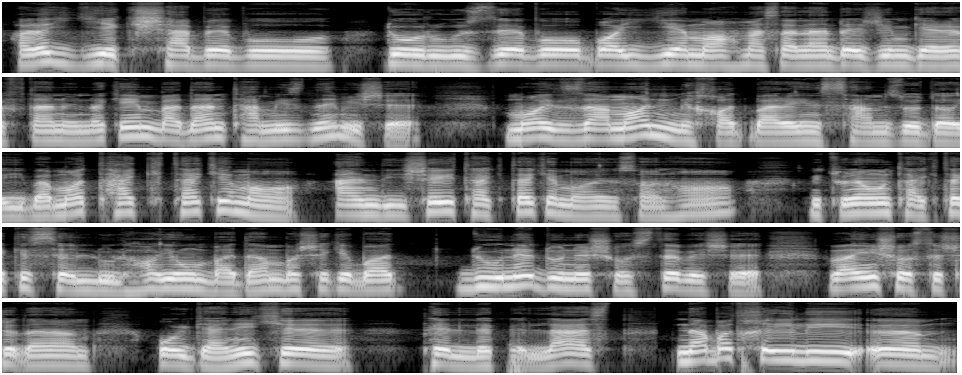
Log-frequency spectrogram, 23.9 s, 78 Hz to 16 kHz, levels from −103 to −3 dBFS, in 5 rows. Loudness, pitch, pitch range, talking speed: -18 LUFS, 155 Hz, 145-180 Hz, 160 wpm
